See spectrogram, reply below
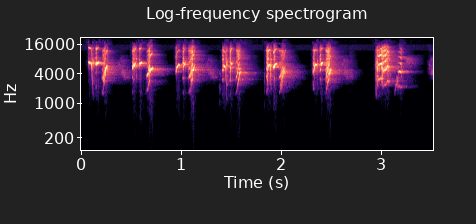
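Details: Rapid "toet toet" phrases of a long-tailed shrike, a lure with rich filling to start other birds singing: seven dense, harsh double notes in three and a half seconds, each bright at the start, then raspy.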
